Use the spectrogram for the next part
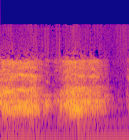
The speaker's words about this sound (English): You just like a good movie, that's all. And here it is. The lion roars.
